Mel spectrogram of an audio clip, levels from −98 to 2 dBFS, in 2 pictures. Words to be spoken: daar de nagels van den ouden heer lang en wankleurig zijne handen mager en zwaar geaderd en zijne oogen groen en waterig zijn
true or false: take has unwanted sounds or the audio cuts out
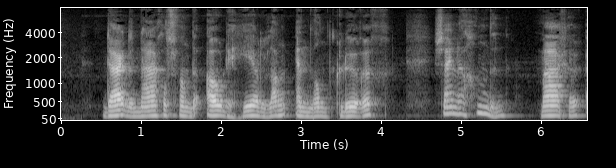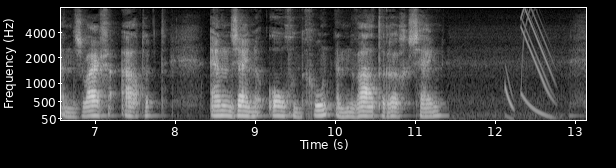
true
